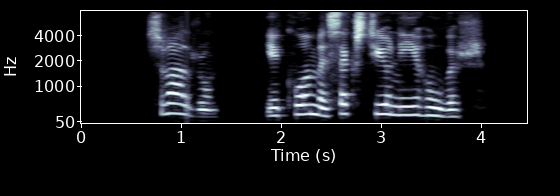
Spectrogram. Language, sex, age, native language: Icelandic, female, 30-39, Icelandic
